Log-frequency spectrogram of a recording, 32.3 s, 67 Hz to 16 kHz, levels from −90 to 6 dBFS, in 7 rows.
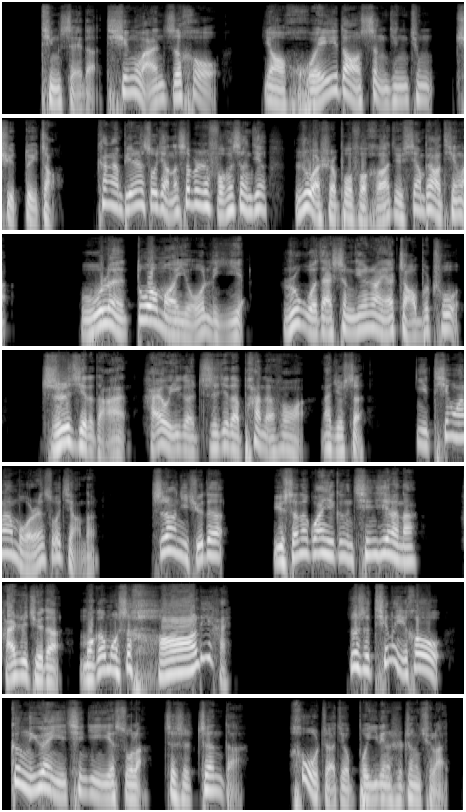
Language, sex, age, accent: Chinese, male, 20-39, native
